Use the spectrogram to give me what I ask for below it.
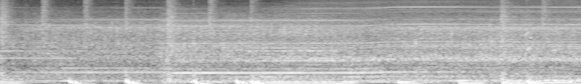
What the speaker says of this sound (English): She's going to whiz it together just to make sure all the colors are thoroughly blended.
